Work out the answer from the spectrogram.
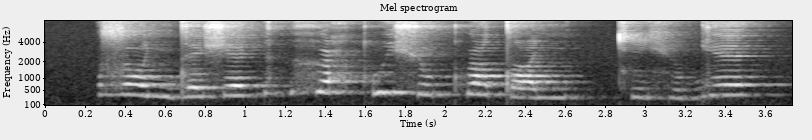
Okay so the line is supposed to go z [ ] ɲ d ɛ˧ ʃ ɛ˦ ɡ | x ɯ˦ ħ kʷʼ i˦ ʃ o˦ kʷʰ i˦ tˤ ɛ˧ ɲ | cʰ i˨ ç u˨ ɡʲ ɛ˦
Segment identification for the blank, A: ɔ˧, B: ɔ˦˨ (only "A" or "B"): B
